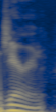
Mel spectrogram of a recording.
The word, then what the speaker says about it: Djarin: But like I said, it's we don't get his name until like 6 or 7 episodes into the season, and it's Din Djarin. Mm-hmm. So the D is silent, I guess.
